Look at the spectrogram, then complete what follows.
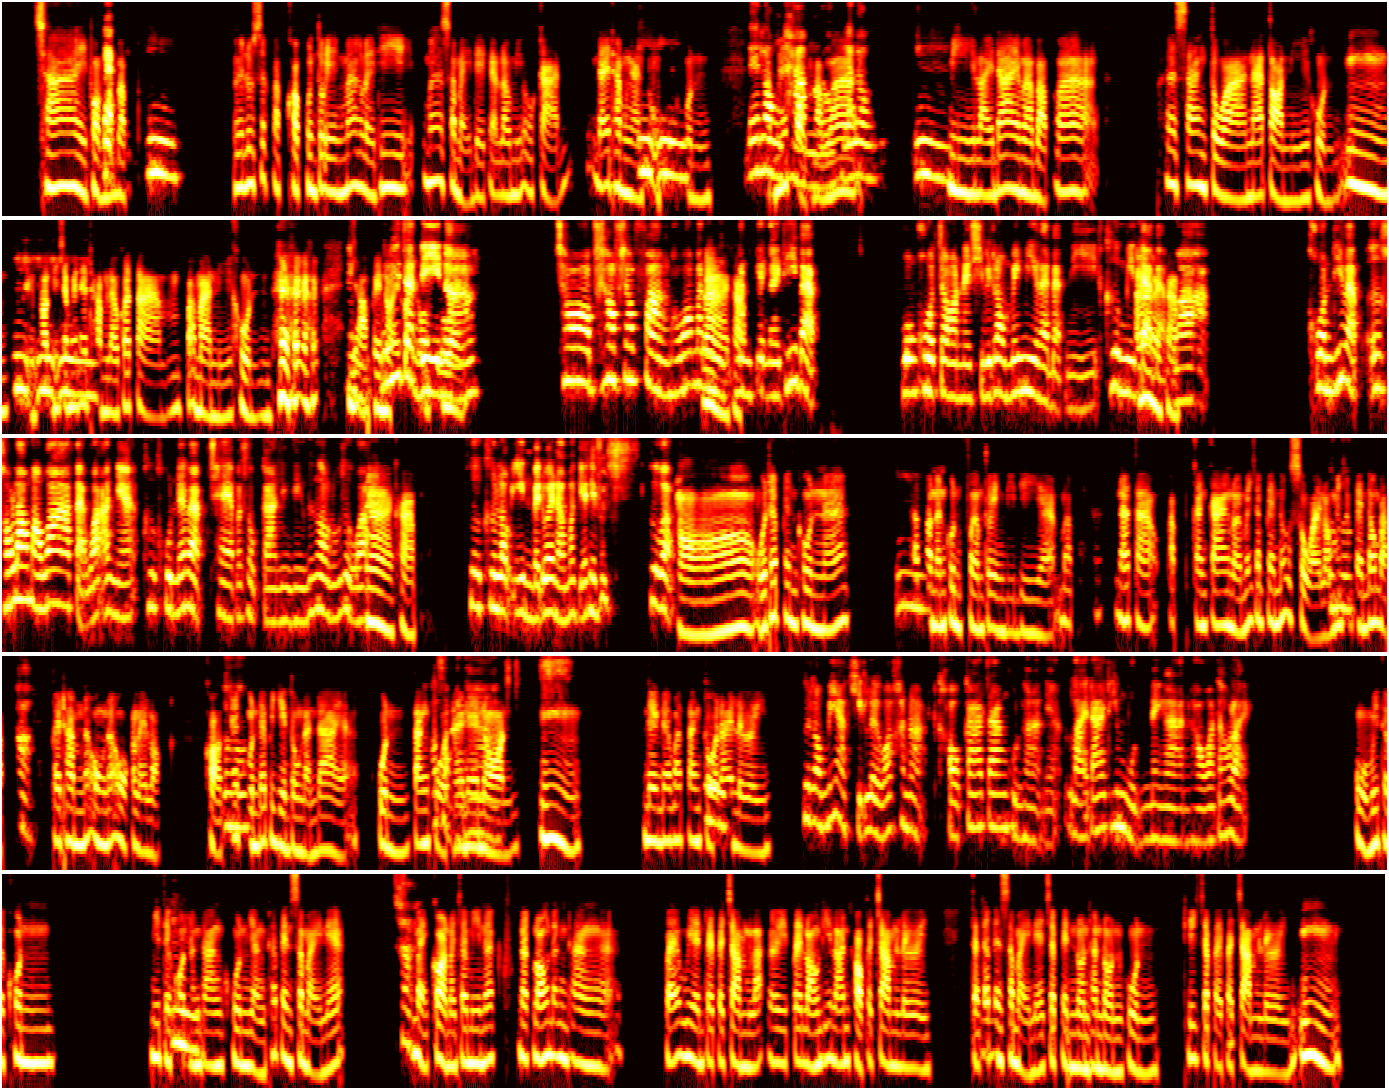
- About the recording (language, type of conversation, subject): Thai, unstructured, คุณชอบงานแบบไหนมากที่สุดในชีวิตประจำวัน?
- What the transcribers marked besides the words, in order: chuckle; wind; chuckle; other background noise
